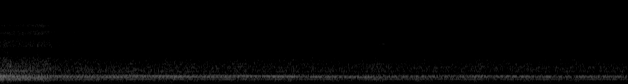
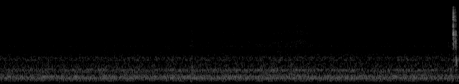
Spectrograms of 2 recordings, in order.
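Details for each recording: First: Ameritron ALS-600 amplifier power supply, original cooling fan running before replacement with a Noctua fan: steady airy rush with faint whistling tones at constant speed; the fan is noisy. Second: ALS 600 solid-state linear amplifier power supply (late 1990s, about 20 years old) after replacing the noisy original fan with a Noctua NF-A8 PWM: faint, even airy whir with no rattle, buzz or roar; much quieter.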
